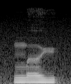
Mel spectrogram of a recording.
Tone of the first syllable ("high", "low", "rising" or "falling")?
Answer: low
